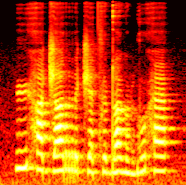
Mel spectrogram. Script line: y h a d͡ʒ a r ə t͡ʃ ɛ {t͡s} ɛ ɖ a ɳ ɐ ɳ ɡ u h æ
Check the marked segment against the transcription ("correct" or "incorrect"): correct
